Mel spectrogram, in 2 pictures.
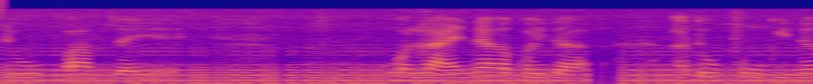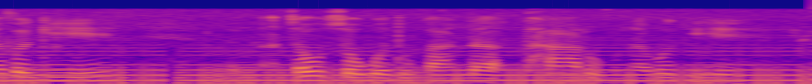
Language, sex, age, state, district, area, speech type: Manipuri, female, 60+, Manipur, Imphal East, rural, spontaneous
